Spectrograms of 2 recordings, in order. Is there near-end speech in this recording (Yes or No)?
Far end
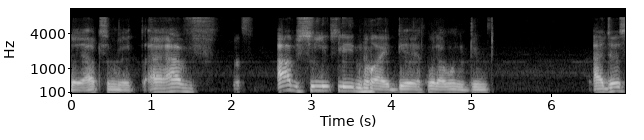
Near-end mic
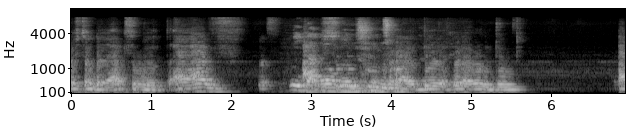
Yes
